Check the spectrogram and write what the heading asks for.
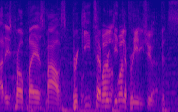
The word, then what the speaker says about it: Brigitte: I've seen a lot of these pro players mispronouncing Brigitte. It's Brigitte. Brigitte. Not Brigitte, not Bridget. You almost got it.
